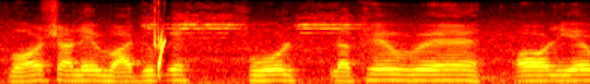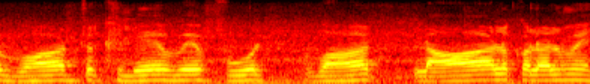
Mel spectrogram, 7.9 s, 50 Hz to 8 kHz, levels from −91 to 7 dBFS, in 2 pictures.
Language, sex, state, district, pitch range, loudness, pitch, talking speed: Hindi, male, Haryana, Jhajjar, 135-155 Hz, -19 LUFS, 145 Hz, 135 wpm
